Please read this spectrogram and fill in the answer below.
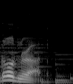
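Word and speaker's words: Goldenrod: cool we've arrived at Golden Rod the accent is on the o all right well here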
